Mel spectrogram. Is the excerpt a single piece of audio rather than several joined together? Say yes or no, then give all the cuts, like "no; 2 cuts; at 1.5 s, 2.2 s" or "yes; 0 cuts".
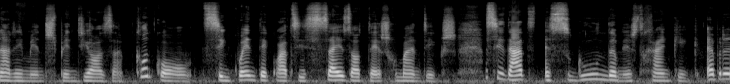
no; 5 cuts; at 1.5 s, 2.9 s, 4.9 s, 5.4 s, 6.2 s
